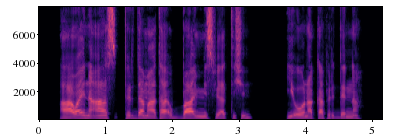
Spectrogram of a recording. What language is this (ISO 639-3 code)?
gof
